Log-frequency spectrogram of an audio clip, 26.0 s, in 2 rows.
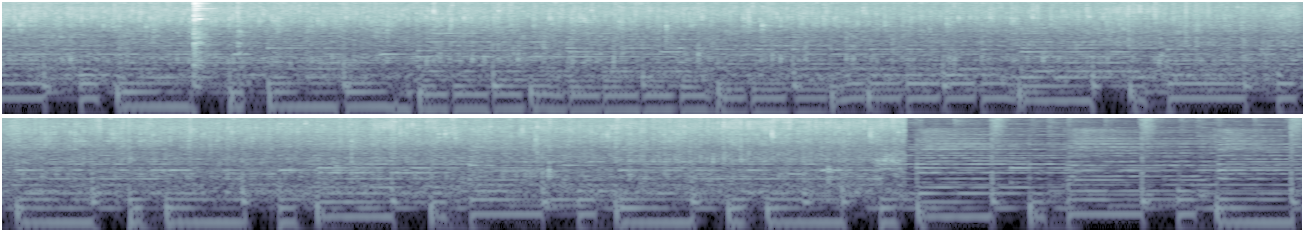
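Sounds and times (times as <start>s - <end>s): oil crackling and popping: 0.0s - 22.1s
potatoes sizzling in hot oil: 0.0s - 22.1s
background music: 0.0s - 26.0s.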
